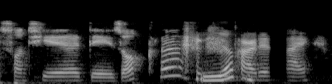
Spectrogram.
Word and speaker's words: Sentier des Ocres: edge of the town, there's this place called Sentier des Ocres. Yep. Pardon my pronunciation. No, you're saying it good. Sentier des Ocres, yeah.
